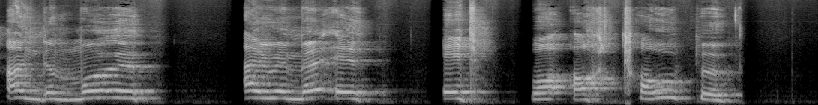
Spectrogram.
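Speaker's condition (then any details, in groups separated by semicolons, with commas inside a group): Ataxic cerebral palsy; affects talking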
